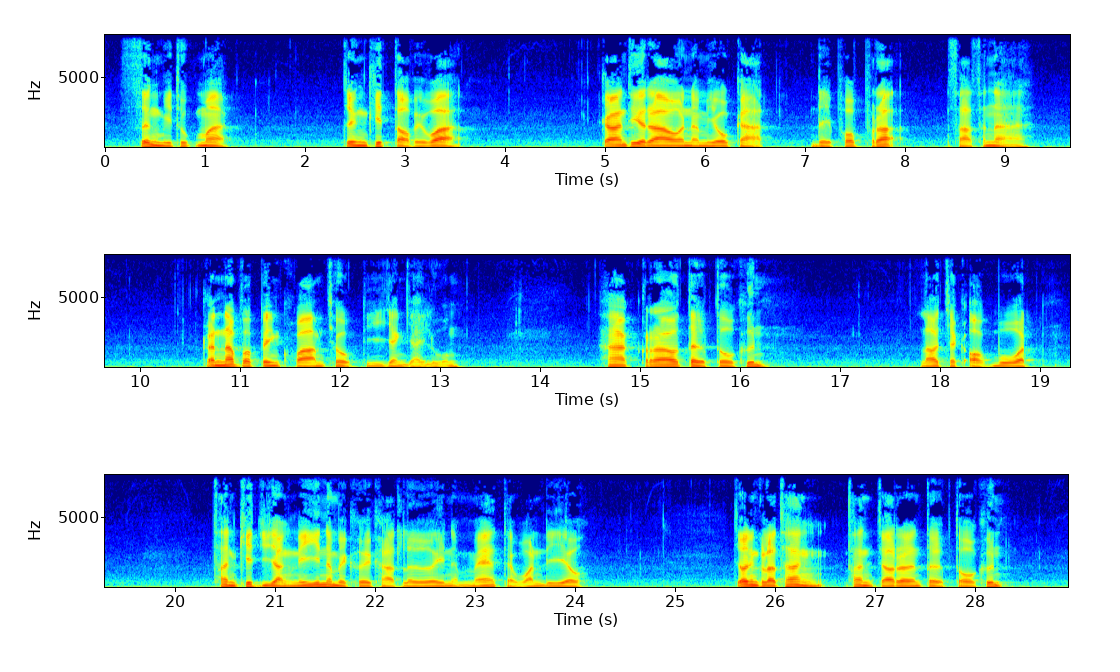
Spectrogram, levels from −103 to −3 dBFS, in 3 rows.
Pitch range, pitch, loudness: 100-110 Hz, 105 Hz, -23 LUFS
